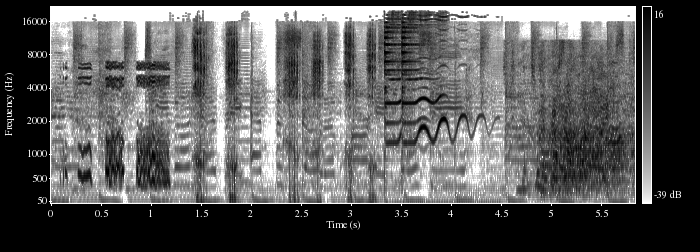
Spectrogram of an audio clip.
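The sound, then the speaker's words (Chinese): A piglet on a pig farm oinks and squeals in a busy, rapid jumble: short grunts, a high wavering squeal midway, and a harsh, noisy squeal to finish, fairly loud throughout. “呃，各位观众，由于小猪说的话路子太野哈，完全不按常理出牌，本期节目就到这里”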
